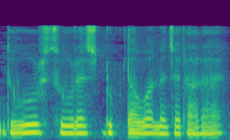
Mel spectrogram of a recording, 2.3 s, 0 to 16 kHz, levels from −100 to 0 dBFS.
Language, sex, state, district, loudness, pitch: Hindi, female, Arunachal Pradesh, Lower Dibang Valley, -13 LUFS, 190 Hz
